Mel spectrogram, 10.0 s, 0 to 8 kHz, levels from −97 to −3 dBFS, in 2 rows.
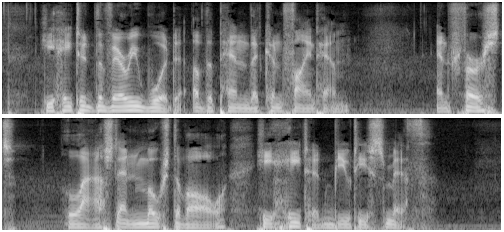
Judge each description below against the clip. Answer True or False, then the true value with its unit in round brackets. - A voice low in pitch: True (90 Hz)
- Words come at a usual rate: False (130 wpm)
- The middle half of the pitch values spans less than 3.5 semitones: True (2.9 semitones)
